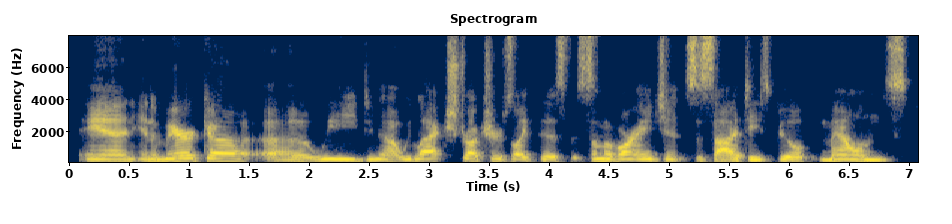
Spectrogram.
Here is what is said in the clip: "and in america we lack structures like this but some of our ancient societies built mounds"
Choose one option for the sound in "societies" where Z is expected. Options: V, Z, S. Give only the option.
Z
